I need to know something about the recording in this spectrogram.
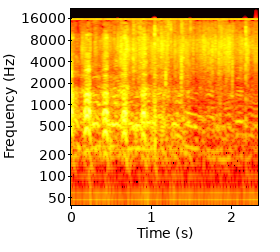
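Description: An elderly man laughs heartily close by.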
